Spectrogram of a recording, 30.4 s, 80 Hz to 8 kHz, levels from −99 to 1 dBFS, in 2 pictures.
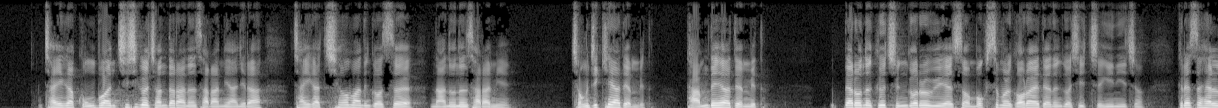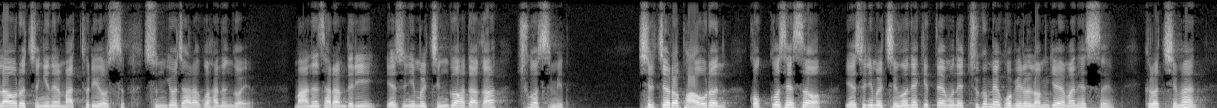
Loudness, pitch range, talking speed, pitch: -16 LUFS, 125-155 Hz, 305 characters per minute, 140 Hz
